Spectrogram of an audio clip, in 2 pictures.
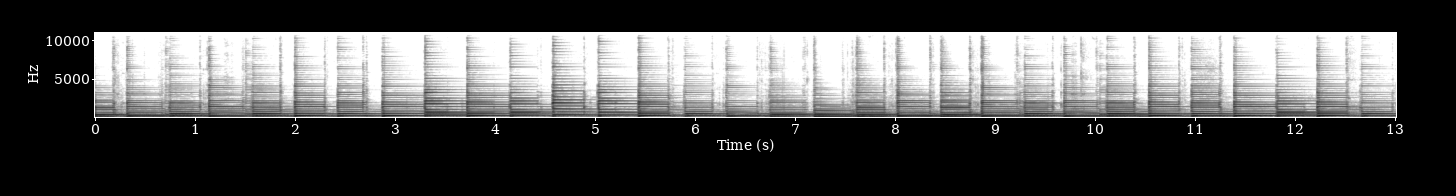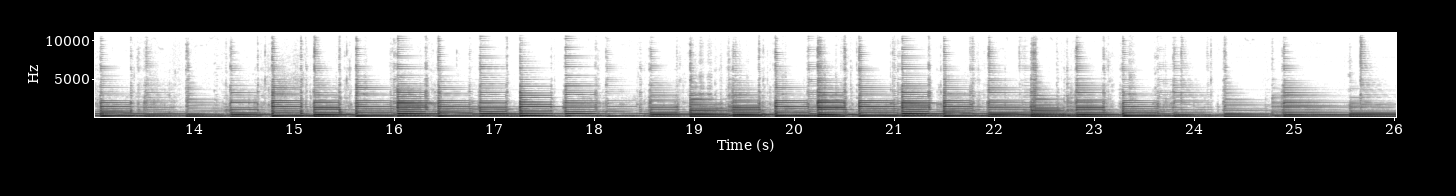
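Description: A lute and a guitar playing a duet, a continuous run of plucked notes at about four a second.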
